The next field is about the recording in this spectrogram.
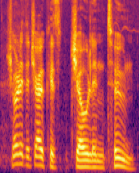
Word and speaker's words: Joelinton: Joelinton, how should you pronounce his name? – Joelinton. – Joelinton. – Yeah, the emphasis is on the L. – Joelinton. – Joelinton. So people are making that joke saying, oh, he's Joe Linton. But more accurate would be... – Joelinton.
